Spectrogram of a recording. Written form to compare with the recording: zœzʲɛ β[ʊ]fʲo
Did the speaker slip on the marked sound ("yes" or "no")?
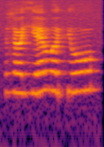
yes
